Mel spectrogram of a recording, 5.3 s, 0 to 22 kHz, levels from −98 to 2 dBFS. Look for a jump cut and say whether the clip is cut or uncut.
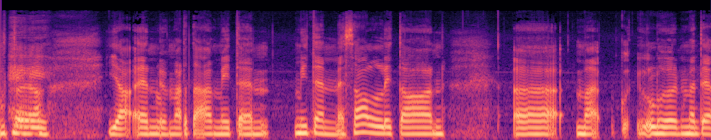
cut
